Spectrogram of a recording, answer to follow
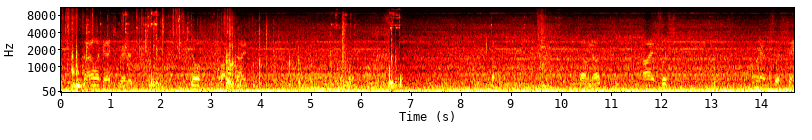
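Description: Steel tie-down chains rattling and clanking as they are dragged out of a storage box and laid across a wooden deck, with a ratchet load binder handled among them. A few sharper metal clanks stand out, and a steady low engine drone runs underneath.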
